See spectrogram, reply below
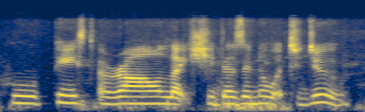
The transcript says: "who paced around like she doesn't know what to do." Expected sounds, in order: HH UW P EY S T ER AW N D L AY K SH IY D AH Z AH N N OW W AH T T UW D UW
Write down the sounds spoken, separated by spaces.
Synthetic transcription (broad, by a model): HH UW P EY S T ER AW N D L AY K SH IY D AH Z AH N N OW W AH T T UW D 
